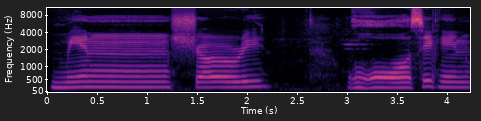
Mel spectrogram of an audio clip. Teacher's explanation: غین کو پر یعنی موٹا ادا کریں اور ساتھ الف ہے اس لیے اسے مد بھی کریں۔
